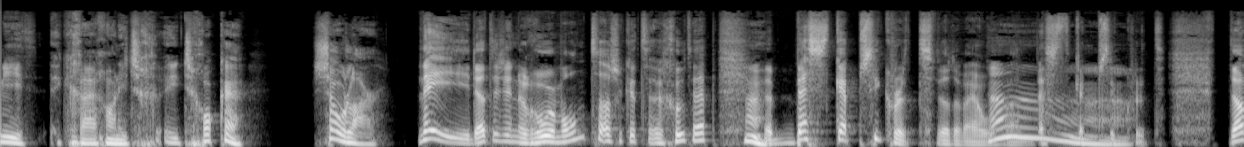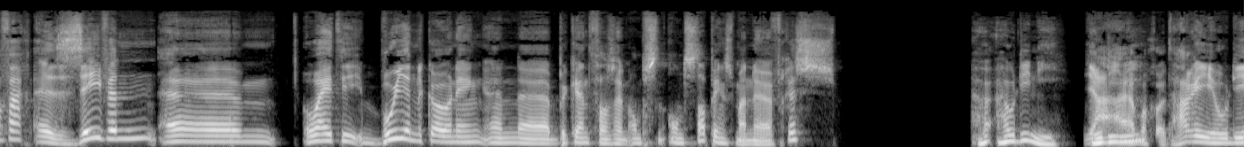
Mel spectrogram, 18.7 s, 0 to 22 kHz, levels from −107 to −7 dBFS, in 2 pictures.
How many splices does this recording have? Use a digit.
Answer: 0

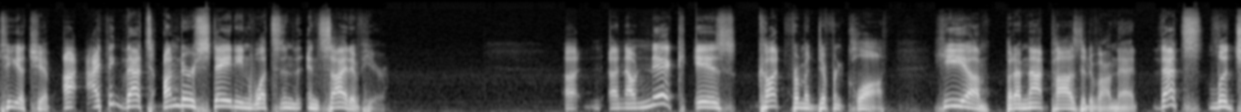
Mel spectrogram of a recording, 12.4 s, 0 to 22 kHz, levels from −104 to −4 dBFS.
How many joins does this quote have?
2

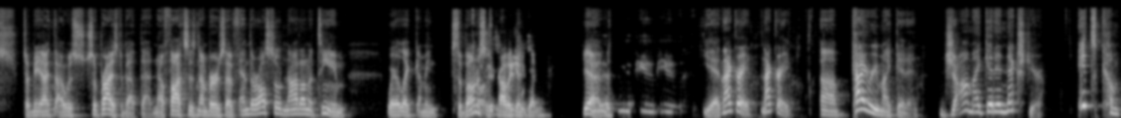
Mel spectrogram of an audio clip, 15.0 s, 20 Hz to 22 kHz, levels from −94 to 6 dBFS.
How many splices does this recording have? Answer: 3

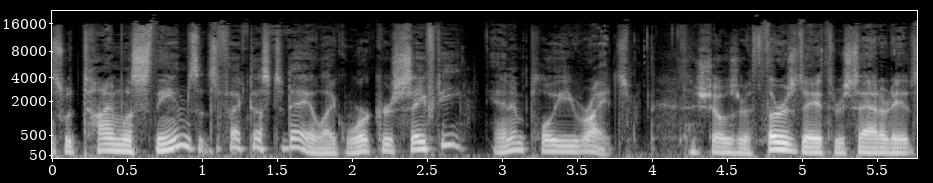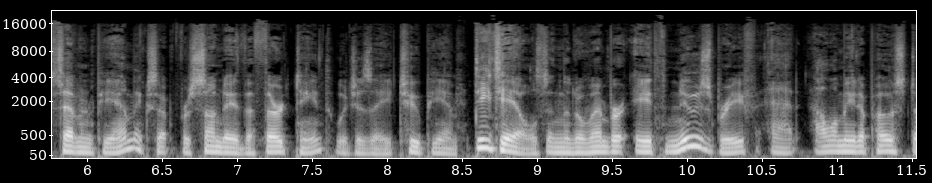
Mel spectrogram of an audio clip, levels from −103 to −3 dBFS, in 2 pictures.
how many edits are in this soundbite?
3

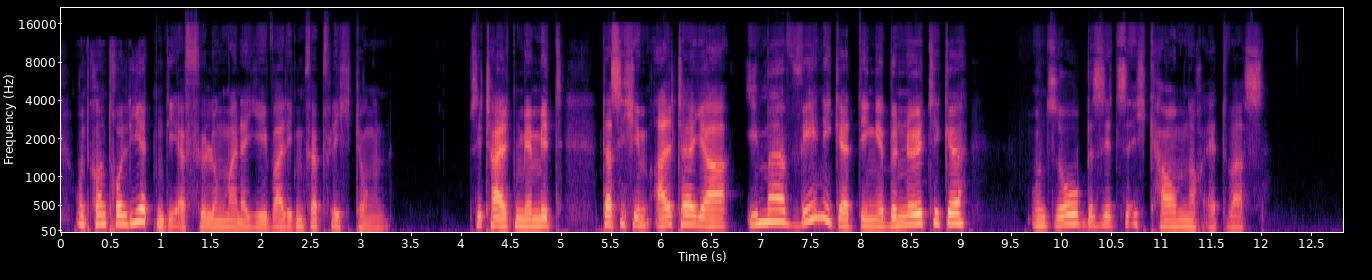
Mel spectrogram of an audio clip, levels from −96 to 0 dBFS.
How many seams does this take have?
0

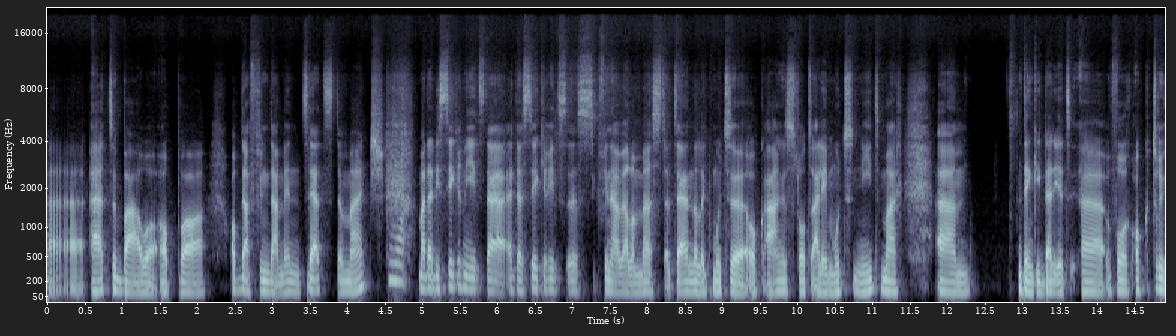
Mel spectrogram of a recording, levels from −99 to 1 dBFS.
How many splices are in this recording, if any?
1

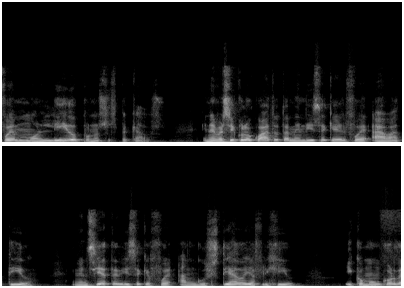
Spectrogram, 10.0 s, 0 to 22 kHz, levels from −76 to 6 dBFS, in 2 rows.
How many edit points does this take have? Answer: 1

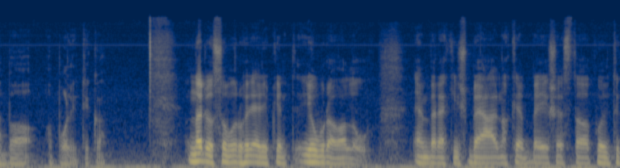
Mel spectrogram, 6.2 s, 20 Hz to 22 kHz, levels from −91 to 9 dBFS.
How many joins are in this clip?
1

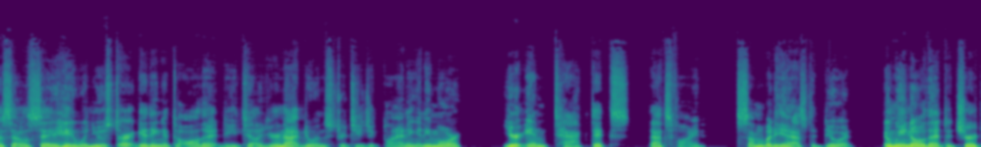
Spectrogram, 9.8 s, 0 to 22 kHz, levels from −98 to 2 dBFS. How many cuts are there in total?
0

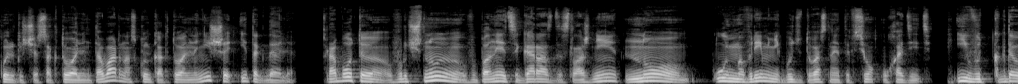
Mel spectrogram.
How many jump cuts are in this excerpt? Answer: 2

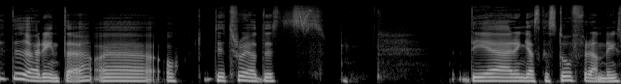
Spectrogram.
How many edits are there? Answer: 1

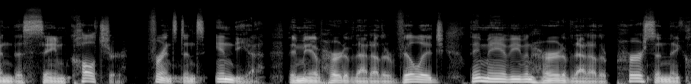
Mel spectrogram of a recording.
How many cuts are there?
1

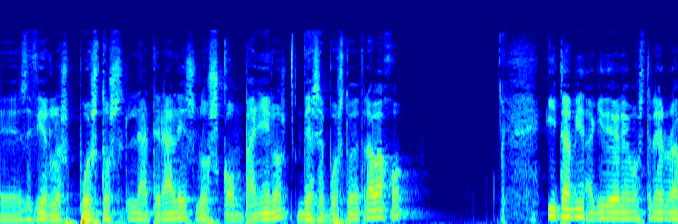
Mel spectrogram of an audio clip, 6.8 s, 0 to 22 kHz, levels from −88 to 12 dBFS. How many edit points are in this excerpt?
2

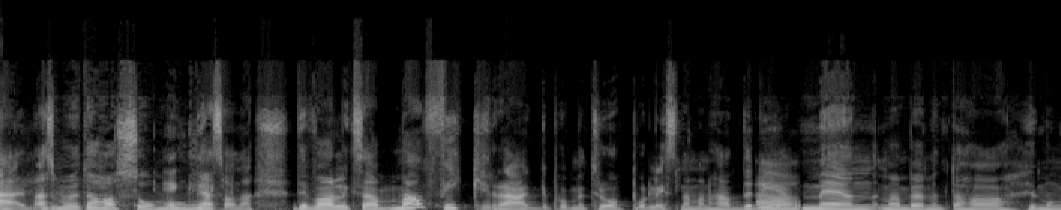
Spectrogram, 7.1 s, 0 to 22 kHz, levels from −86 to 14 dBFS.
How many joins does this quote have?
2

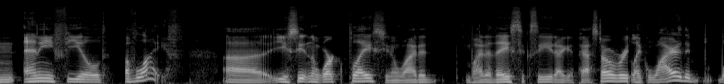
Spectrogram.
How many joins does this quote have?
1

